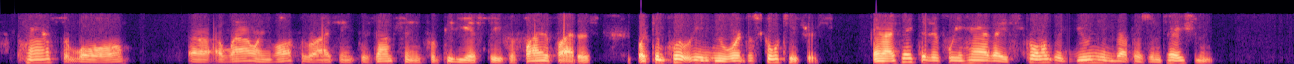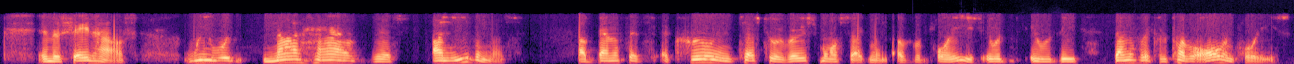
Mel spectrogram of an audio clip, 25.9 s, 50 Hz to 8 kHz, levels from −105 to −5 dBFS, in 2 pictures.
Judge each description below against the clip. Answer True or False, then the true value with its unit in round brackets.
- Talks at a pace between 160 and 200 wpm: False (140 wpm)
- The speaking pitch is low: True (115 Hz)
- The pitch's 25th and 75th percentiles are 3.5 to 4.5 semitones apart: True (4.2 semitones)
